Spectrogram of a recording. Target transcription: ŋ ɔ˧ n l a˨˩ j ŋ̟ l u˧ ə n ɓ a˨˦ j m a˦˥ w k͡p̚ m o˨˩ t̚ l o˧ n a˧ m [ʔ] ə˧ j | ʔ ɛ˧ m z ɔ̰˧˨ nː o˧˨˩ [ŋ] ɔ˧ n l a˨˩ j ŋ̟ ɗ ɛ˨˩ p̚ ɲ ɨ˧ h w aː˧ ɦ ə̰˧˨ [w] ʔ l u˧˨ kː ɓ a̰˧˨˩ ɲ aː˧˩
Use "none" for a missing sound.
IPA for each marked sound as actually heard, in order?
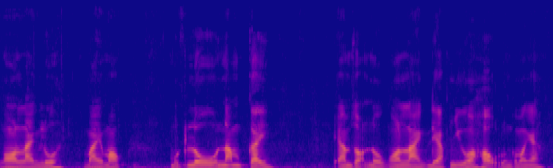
k, ŋ, w

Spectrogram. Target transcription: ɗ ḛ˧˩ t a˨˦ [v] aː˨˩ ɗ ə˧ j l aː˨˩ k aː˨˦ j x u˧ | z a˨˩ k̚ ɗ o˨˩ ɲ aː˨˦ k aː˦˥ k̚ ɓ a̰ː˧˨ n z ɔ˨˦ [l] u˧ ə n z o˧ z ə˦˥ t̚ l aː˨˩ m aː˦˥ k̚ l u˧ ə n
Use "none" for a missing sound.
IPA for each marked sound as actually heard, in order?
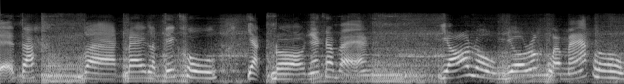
v, l

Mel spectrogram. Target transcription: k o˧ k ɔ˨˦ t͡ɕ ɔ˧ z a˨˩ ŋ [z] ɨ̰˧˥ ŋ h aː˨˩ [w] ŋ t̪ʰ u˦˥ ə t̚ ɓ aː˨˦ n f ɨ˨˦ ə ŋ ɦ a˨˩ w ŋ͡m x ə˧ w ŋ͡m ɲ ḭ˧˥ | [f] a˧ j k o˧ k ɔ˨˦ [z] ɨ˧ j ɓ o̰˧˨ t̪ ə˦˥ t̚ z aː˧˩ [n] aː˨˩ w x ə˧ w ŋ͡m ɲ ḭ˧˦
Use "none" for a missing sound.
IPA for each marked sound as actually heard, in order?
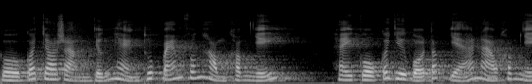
z, none, h, z, n

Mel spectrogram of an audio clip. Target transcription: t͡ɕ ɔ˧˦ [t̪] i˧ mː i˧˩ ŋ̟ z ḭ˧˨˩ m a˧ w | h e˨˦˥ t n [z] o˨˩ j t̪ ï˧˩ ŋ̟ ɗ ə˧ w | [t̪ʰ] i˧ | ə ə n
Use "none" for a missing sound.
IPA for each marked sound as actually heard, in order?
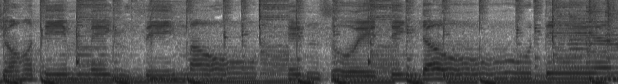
t̪, z, t̪

